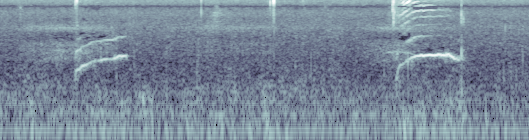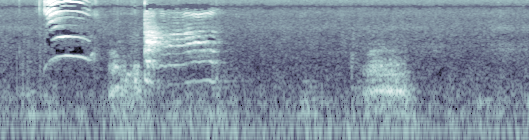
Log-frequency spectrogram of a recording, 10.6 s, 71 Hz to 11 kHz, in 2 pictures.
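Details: British Shorthair kittens, 19 days old, almost three weeks, playing and eating with their mother cat; striped females and one unstriped male. Several thin, high meows, each arching up then down, come in a loose series with soft rustling between them.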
